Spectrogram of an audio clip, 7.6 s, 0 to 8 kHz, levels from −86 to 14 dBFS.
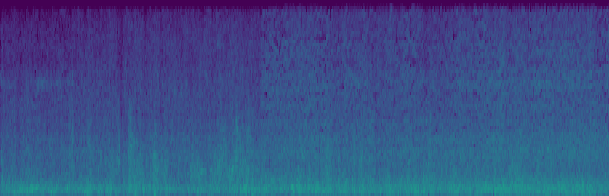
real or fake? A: real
